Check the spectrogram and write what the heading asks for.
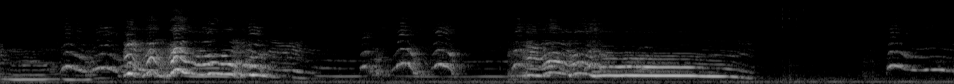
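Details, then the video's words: Greyhound named Kramer, a pet, howling in response to other howling dogs on videos: long, wavering, drawn-out howls that rise and fall in loud overlapping phrases, then fade to a short quieter note near the end, over a steady low hum. "Howling greyhound Kramer"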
